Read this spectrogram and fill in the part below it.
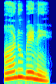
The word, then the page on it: ಆಡುಬೆಣೆ: Kannada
